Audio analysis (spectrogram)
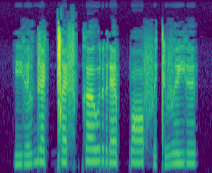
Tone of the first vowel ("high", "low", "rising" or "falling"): rising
